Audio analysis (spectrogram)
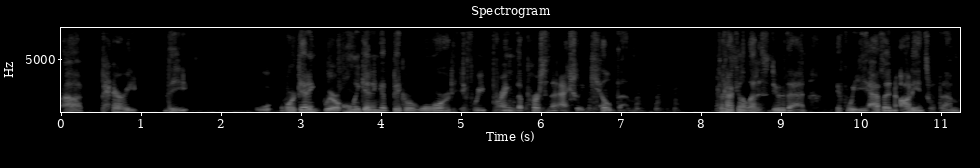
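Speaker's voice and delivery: hushed stage whisper. Warning a companion in character about the reward, half-whispering. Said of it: "whispering back to her is like".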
